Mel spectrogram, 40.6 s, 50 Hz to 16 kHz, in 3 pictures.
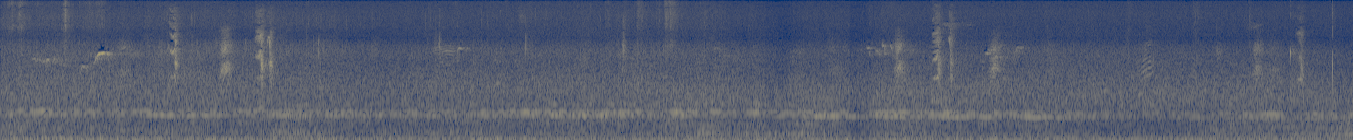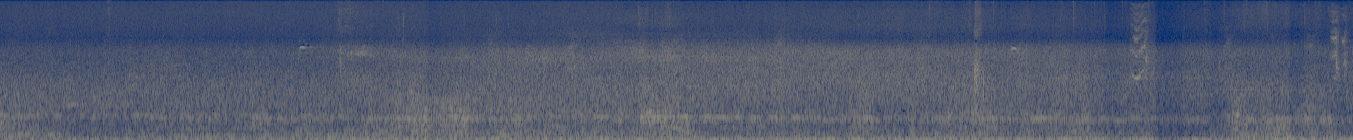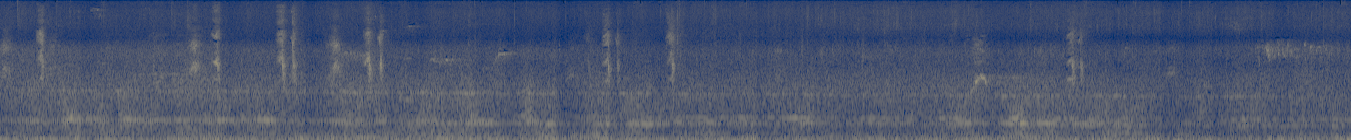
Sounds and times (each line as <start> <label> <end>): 0.2 Birds 3.5
8.3 Birds 13.2
24.7 Birds 25.1
26.5 Birds 27.7
28.6 Birds 34.1
36.6 Birds 40.5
